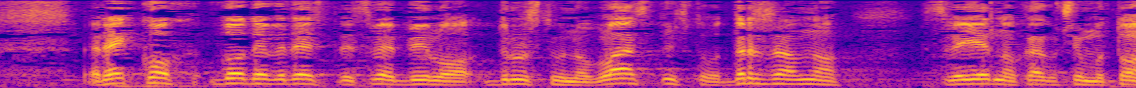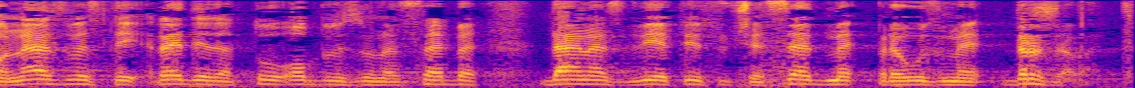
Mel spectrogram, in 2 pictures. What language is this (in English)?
Croatian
